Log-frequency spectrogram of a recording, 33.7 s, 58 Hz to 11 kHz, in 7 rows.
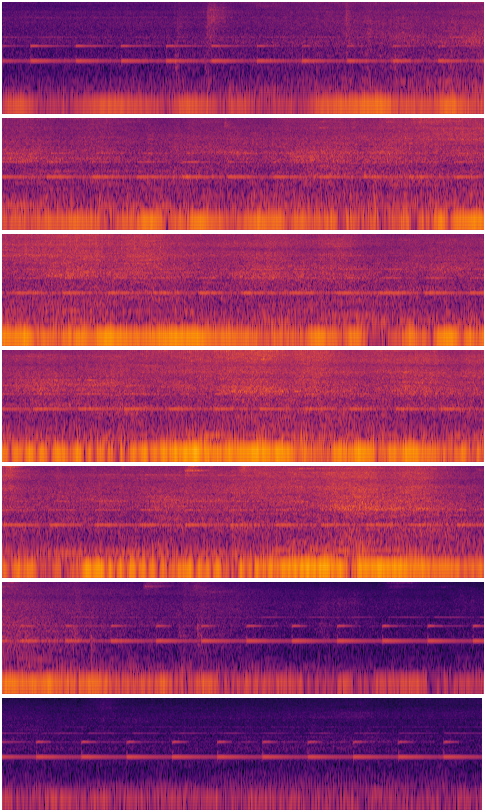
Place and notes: Deyang Rd., Jiaoxi Township - in the Railway level crossing
Near the railroad tracks, Trains traveling through, Traffic Sound, Railway level crossing
Zoom H6 MS+ Rode NT4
